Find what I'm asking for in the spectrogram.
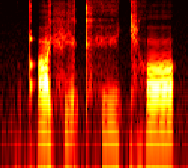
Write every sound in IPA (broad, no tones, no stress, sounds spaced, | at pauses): qʼ ɔ fʲ ɛ kʰ e̤ cʰ ɔ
